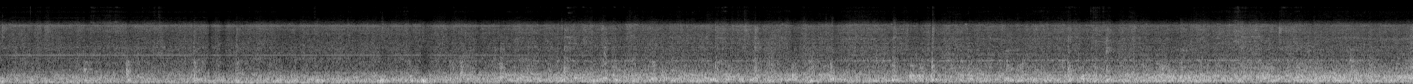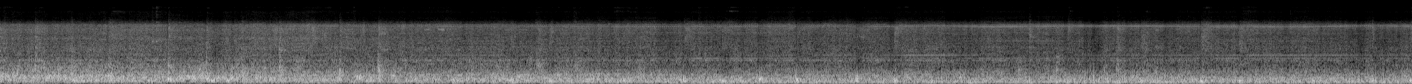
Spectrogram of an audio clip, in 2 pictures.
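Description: Passenger train running on the rails, heard from an open coach door: steady wheel and track rumble with rail clatter and a faint steady whine over it. It grows a little louder around the middle, while the coach passes through a tunnel.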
